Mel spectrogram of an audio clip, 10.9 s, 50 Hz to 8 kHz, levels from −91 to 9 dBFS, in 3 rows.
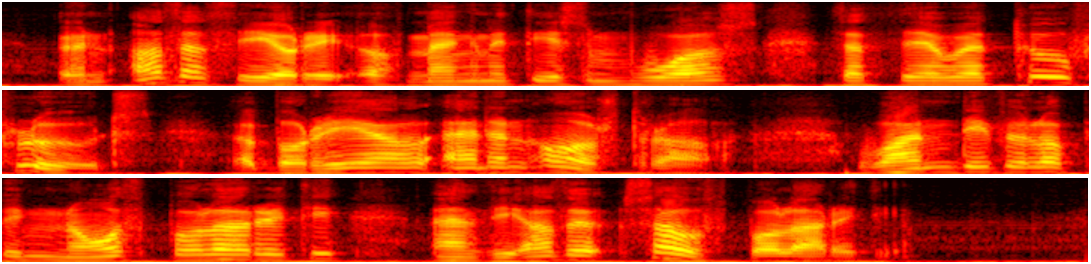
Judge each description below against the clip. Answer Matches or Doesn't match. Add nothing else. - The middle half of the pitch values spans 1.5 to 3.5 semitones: Doesn't match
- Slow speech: Matches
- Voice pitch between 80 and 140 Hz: Matches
